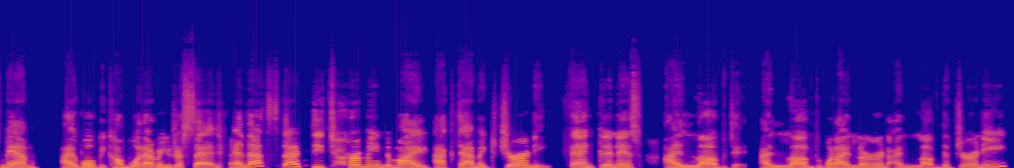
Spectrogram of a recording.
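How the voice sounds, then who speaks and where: A woman's voice: medium pitch, a bit bright, dry recording. Earnest woman from China, dry sound. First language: Chinese. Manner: earnest, emphatic storytelling with frequent restarts. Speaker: guest, success coach. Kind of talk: interview conversation.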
